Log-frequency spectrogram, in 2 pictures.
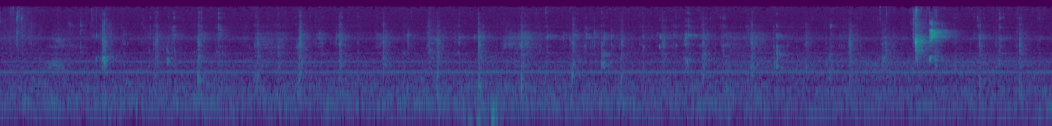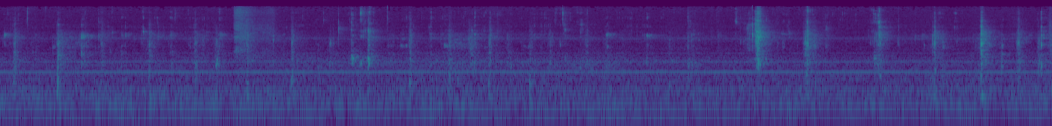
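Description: Close-miked chewing and biting of baby octopus and lightly boiled vegetables left a little crunchy, with a few sharp crunches, the loudest about twelve seconds in.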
